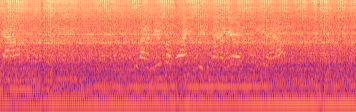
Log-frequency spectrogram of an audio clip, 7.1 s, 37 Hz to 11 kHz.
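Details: 1912 Ford Model T Speedster, 177ci inline-4, gravity-fed carburetor, just after cold start: steady low thrum, even firing, no knocks or misses while warming up.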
